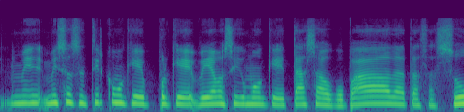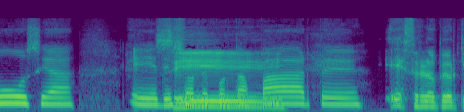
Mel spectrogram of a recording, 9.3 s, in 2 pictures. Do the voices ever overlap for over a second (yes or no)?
yes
